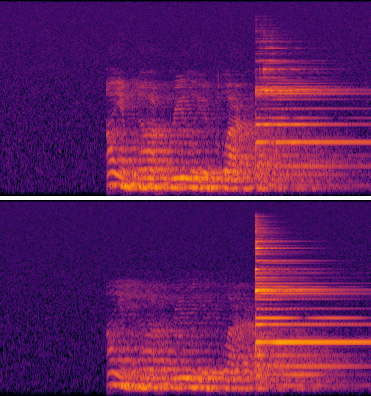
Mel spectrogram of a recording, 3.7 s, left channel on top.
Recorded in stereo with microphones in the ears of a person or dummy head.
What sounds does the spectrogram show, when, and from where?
1.1 s a woman speaking: 30° left (ahead or behind), 7 m; by 2.5 s 40° left (ahead or behind), 8 m
2.5 s a bell: 50° right (ahead or behind), 2.5 m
